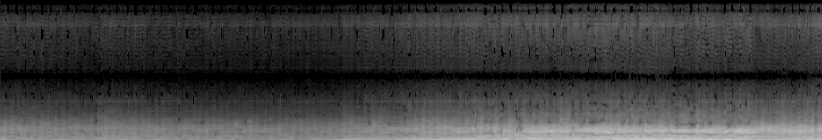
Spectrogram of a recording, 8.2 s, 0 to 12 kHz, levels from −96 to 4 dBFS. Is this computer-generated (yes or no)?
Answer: yes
